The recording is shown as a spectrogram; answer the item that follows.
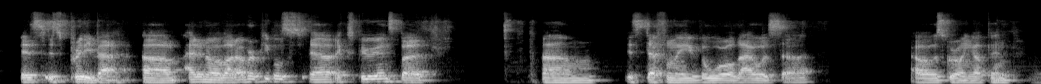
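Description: A man with a fairly low pitch speaks at a moderate pace. His intonation stays fairly even. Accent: Romanian. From Romania. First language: Romanian. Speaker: writer and researcher. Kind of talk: interview. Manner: halting, with frequent repetitions.

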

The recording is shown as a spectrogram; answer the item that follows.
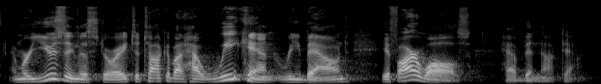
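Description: A man with a plain, everyday voice, medium pitch, moderate pace, lively intonation and big swings in loudness. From California. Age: 60s. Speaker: pastor. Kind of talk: sermon. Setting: church.

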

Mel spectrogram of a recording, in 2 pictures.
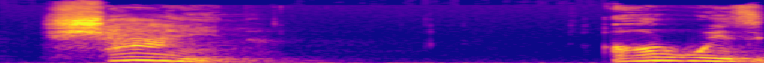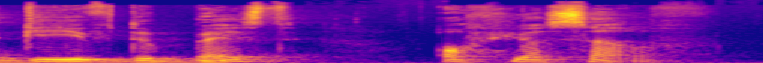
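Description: A man's voice makes very wide pitch swings and carries vocal fry. Audible room echo surrounds it. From Cameroon. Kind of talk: interview. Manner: halting, many fillers.

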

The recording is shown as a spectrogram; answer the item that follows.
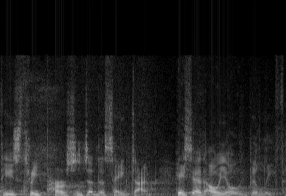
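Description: There is noticeable background noise. Over it, a man speaks fairly quickly. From Iraq, Baghdad. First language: Arabic. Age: 40s. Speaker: preacher, convert from Islam. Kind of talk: testimony.

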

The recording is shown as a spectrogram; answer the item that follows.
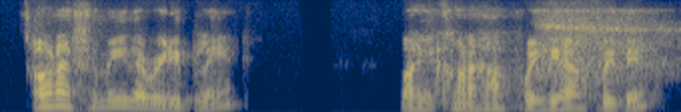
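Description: A man talks with a New Zealand accent and lively intonation. The recording is very clean, with a silent background. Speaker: rugby podcast co-host. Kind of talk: casual chat.

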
